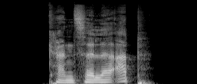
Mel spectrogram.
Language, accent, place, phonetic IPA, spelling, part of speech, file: German, Germany, Berlin, [ˌkant͡sələ ˈap], kanzele ab, verb, De-kanzele ab.ogg
- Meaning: inflection of abkanzeln: 1. first-person singular present 2. first-person plural subjunctive I 3. third-person singular subjunctive I 4. singular imperative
